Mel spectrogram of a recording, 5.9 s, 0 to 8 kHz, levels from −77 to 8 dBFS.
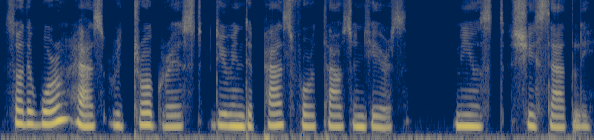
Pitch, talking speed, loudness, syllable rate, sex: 215 Hz, 140 wpm, -18 LUFS, 4.1 syllables/s, female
